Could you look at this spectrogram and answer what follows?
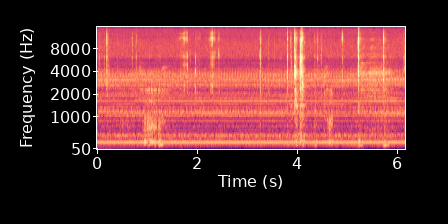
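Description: A sewing machine stitches across a sports bra waistband, its motor holding a steady hum with a few soft mechanical clicks and rattles along the way, and no voices.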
